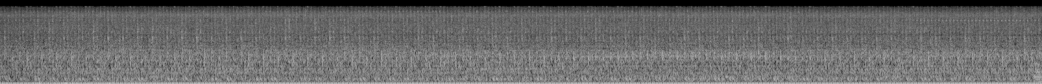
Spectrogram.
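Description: Dacia Logan dCi diesel engine with a Delphi system idling after a diesel cleaning treatment: a steady, loud, close clatter with an even knocking rhythm and no breaks.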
